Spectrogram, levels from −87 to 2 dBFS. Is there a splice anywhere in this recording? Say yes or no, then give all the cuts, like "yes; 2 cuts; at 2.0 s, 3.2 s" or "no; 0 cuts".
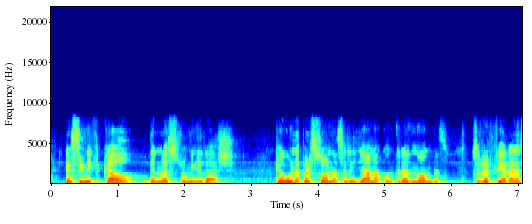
no; 0 cuts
